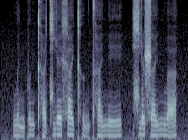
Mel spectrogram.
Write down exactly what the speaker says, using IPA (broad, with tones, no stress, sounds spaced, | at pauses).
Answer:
w ə̰˨˩ n p ɤ˥˩ ŋ kʰ ä̰˨˩ t͡ɕ j ɛ˥ x a˥ ɪ̯ kʰ ʊ̰˨˩ ŋ t̪ʰ a˧˥ ɪ̯ n̪ e˧˥ ɪ̯ | ɕ j ɛ˥˩ ʂ a˧˥ ɪ̯ n̪ w ä̰˨˩˦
